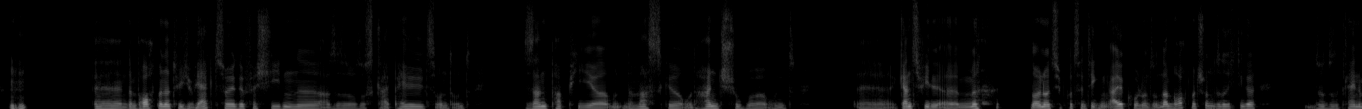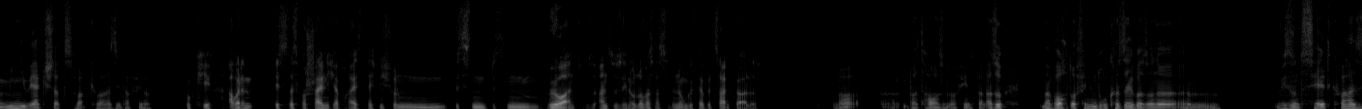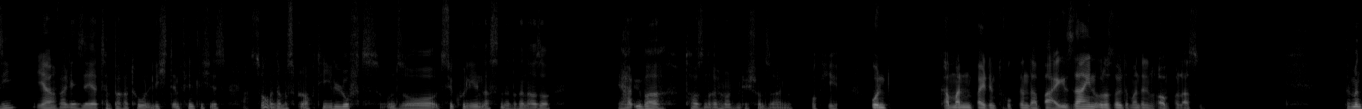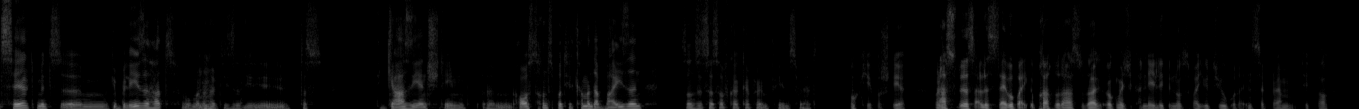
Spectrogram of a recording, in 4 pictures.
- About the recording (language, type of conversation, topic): German, podcast, Was war dein bisher stolzestes DIY-Projekt?
- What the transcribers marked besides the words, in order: laugh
